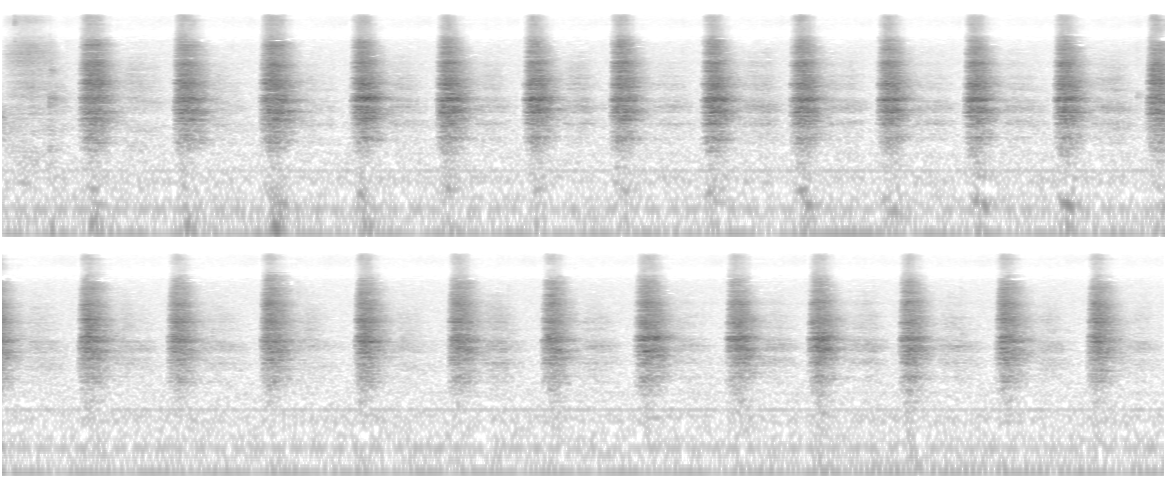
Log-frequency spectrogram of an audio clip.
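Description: A woman's forceful, rhythmic breaths through the open mouth during a kundalini yoga breathing exercise: short, even puffs of air, about one a second, kept up without a break.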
